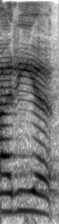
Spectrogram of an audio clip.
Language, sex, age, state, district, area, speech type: Tamil, female, 18-30, Tamil Nadu, Tirunelveli, rural, read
